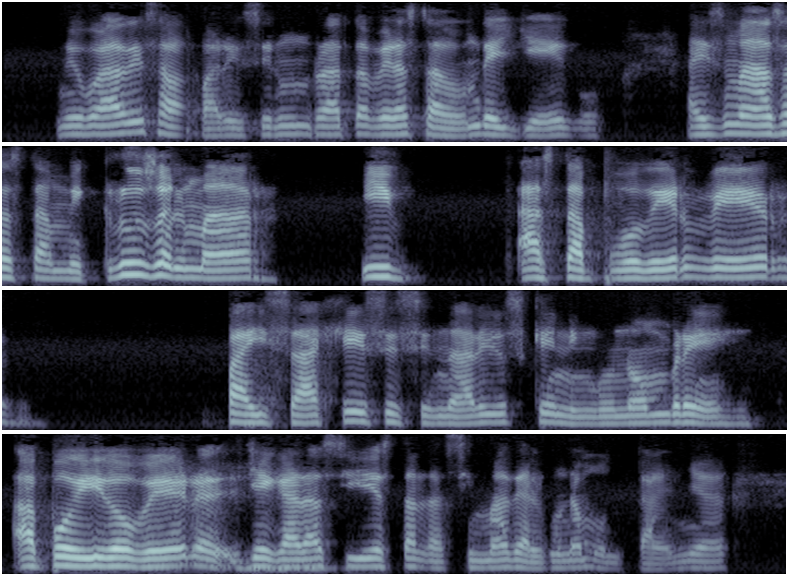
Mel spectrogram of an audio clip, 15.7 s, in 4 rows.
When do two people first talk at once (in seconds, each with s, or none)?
none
